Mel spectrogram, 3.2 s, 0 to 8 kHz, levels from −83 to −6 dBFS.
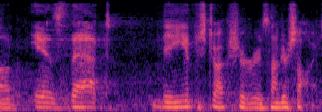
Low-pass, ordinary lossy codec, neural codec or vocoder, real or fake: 7.2 kHz; Opus, 32 kbps; codec, 16 kHz in and 24 kHz out, 1.1 kbps, FireRedTTS-2 codec; fake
